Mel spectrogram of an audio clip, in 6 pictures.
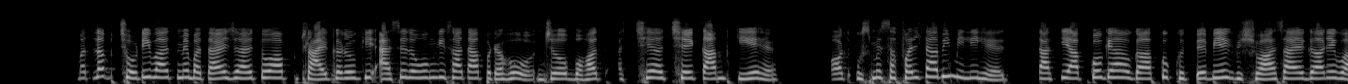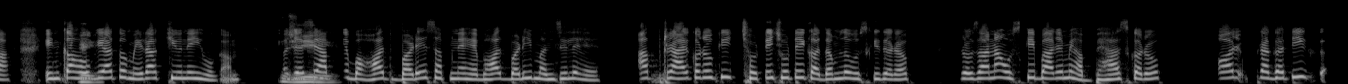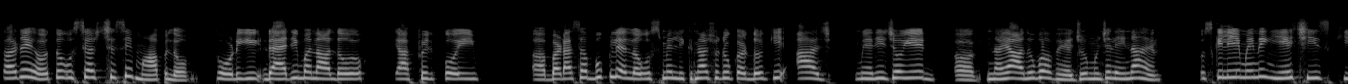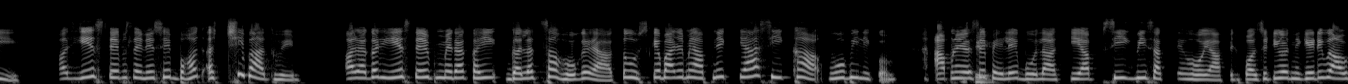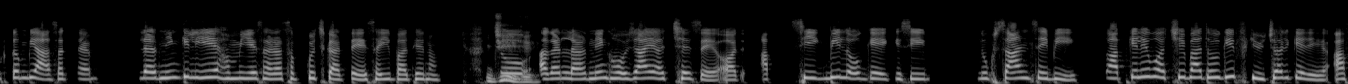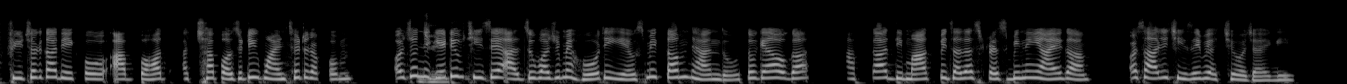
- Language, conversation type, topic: Hindi, advice, नए शौक या अनुभव शुरू करते समय मुझे डर और असुरक्षा क्यों महसूस होती है?
- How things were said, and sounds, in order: in English: "ट्राई"; in English: "ट्राई"; in English: "बुक"; in English: "स्टेप्स"; in English: "स्टेप"; in English: "पॉज़िटिव"; in English: "नेगेटिव आउटकम"; in English: "लर्निंग"; in English: "लर्निंग"; in English: "फ़्यूचर"; in English: "फ़्यूचर"; in English: "पॉज़िटिव माइंडसेट"; in English: "नेगेटिव"; in English: "स्ट्रेस"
